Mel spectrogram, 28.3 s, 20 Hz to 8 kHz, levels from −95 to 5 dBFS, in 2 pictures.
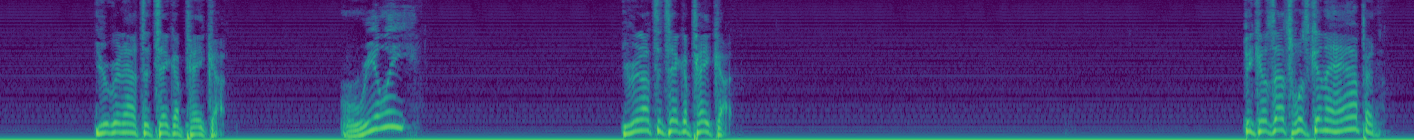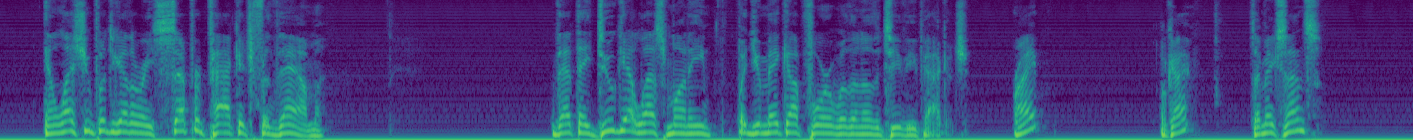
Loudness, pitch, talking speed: -24 LUFS, 160 Hz, 120 wpm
